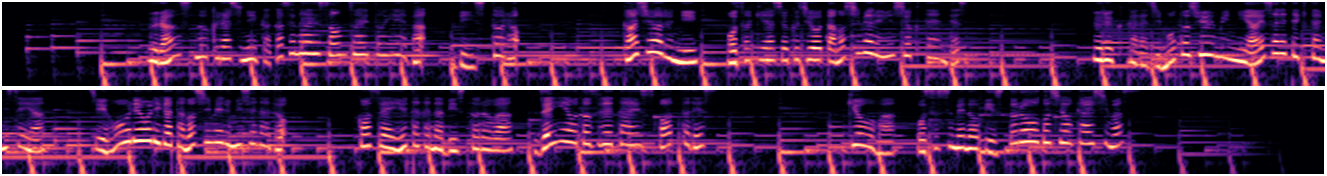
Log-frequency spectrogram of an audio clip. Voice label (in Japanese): akarui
